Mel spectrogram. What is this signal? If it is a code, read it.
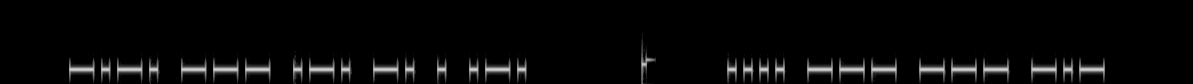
Morse code, heard as a keyed tone, about 15 wpm, 700 Hz. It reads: CORNER HOOK
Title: Sentences from Top 1600 Words - New Word Drill Alt - 15wpm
